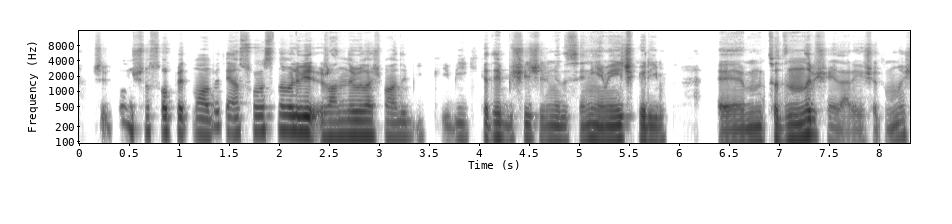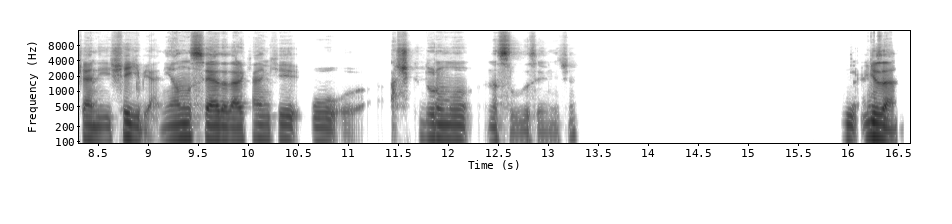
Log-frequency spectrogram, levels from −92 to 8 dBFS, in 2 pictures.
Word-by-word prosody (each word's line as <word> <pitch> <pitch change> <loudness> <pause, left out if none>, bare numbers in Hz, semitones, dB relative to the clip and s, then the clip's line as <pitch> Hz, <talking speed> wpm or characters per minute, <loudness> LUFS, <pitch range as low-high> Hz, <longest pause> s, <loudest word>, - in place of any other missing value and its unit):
İşte, - - -14
konuştun 175 -9 -9
sohbet, 155 -1 -3
muhabbet, 150 +7 -5
yani 150 -2 -5
sonrasında 165 +2 -4
böyle 165 -1 +6
bir 155 -6 +7
randevulaşma, 130 0 -1
"Hadi 125 +1 -8
bi - - -24 0.3
bir 115 - -10
iki 115 +1 -18
kadeh 120 -3 -3
bir 105 - -10
şey 110 - -3
içelim 105 -1 -6
ya 100 - -2
da 100 - -6
seni 105 +2 -4
yemeğe 105 +1 +2
çıkarayım.", 105 -1 -1 0.5
emm, 90 +3 -3
tadında 110 +6 +1
bir - - -6
şeyler 90 -9 -11
yaşadın 85 +1 -13
mı? 115 +5 -9
Yani, 100 -2 -1
şey 120 +2 +3
gibi, 100 -6 -4
yani, 95 - -13
yalnız 110 +2 +1
seyahat 105 -2 +8
ederkenki 105 +2 -2
o 95 -1 -5 0.5
aşk - - +1
durumu 110 -2 -2
nasıldı 80 +1 +4
senin 75 -1 -14
için? 75 - -17 2.6
Gü 110 -3 -4
güzel. 120 0 +6
110 Hz, 155 wpm, -22 LUFS, 100-125 Hz, 2.6 s, seyahat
